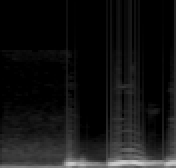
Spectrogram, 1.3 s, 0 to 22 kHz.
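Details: Spotted dove, a lively caged training bird used as a lure recording to prompt other doves to call. Short, full, tonal coo notes come at roughly 0.4-second intervals after a quiet start, over a steady low electrical hum.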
